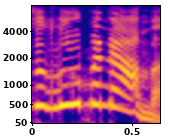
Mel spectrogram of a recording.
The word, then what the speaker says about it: aluminum: I don't think Cash knows what aluminium is, and it's pronounced aluminum.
